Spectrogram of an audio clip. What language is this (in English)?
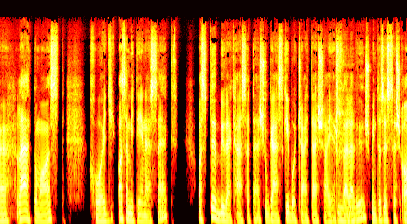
Hungarian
